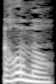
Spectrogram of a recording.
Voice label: "roman", French

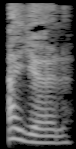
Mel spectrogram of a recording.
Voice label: "aïeul", French

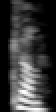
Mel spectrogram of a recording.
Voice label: "comme", French

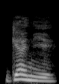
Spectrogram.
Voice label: "gagner", French

